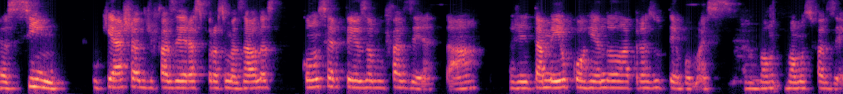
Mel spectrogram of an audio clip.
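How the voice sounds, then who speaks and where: A woman's medium-pitched voice holds a monotone, flat intonation while she talks at a moderate pace. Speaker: university lecturer. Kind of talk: lecture. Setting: video call.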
